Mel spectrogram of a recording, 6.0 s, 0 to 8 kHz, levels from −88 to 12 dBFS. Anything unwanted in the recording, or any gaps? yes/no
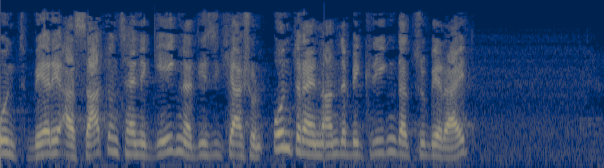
no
